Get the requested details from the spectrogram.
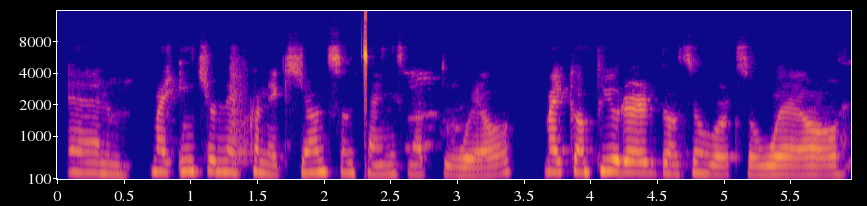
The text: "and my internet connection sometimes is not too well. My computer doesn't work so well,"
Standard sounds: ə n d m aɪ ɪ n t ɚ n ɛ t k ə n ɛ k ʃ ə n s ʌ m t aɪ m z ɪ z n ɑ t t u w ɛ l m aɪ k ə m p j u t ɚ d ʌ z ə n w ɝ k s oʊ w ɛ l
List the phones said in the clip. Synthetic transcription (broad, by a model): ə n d m aɪ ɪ n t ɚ n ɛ t k ə n ɛ k ʃ ə n s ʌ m t aɪ m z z n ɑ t t u w ɛ l m aɪ k ə m p j u t ɚ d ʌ s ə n w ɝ k s oʊ w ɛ l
